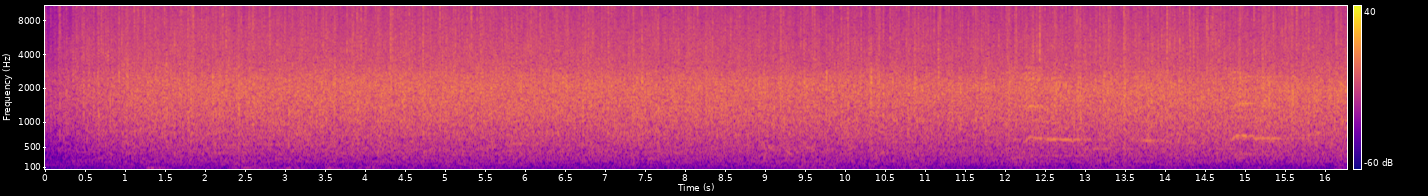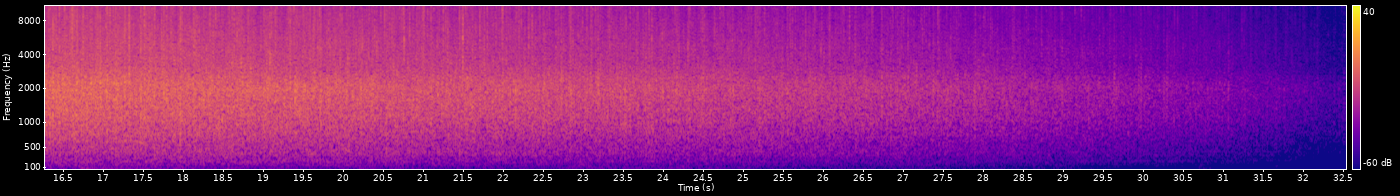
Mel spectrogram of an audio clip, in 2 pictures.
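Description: Audience applauding a live operetta performance, a dense steady clapping that fades out gradually over the second half.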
